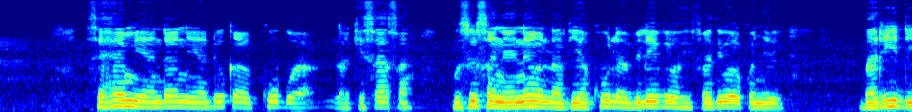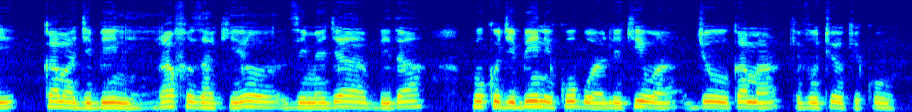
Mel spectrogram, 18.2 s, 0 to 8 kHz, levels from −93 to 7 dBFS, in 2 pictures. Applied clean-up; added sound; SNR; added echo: none; none; none; none.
